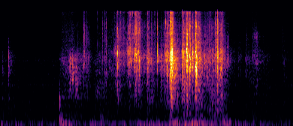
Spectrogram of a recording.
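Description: Trading cards rustle and slide against each other in a hand.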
